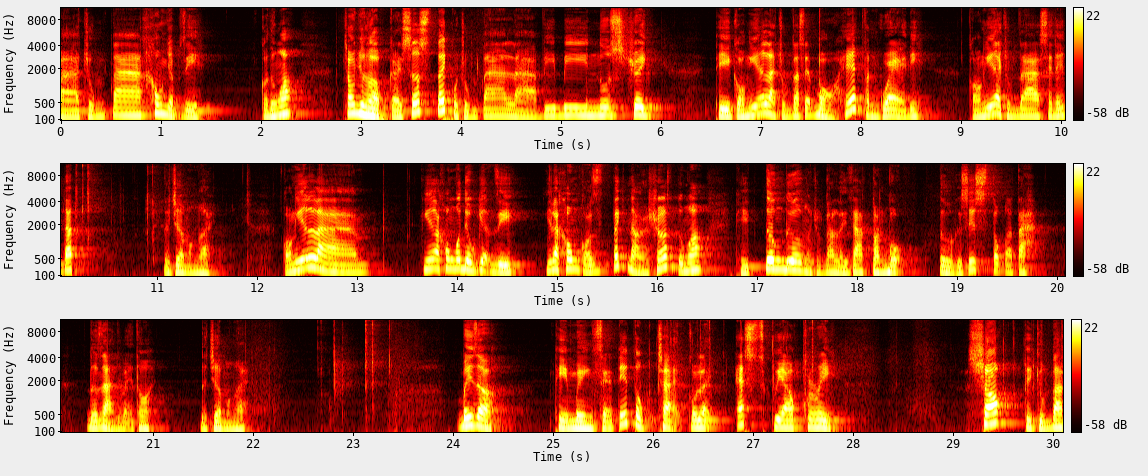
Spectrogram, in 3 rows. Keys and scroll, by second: 0.8 ctrl+v, 26.4 ctrl+space.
